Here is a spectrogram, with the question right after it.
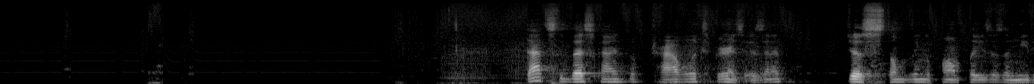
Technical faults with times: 0.00-10.35 converter idle tones

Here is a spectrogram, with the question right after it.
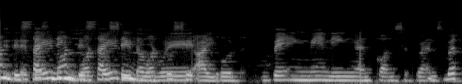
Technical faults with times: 0.00-1.92 doubled audio track
3.60-3.62 bit errors on an ADPCM link

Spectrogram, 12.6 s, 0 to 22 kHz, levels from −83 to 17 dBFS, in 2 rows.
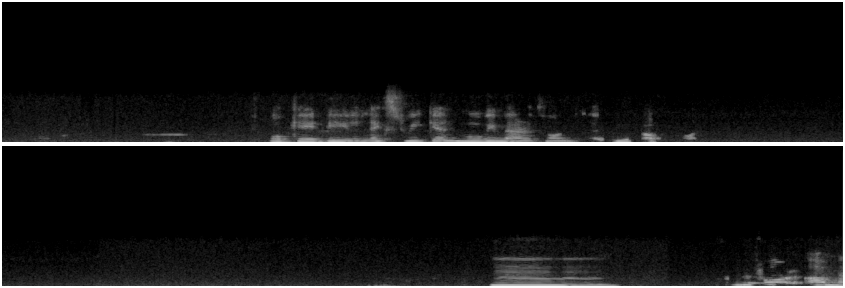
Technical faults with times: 4.22-5.32 speech suppressed in double talk
4.68-4.72 other side's voice leaking through
11.65-12.41 speech suppressed in double talk
12.07-12.12 other side's voice leaking through

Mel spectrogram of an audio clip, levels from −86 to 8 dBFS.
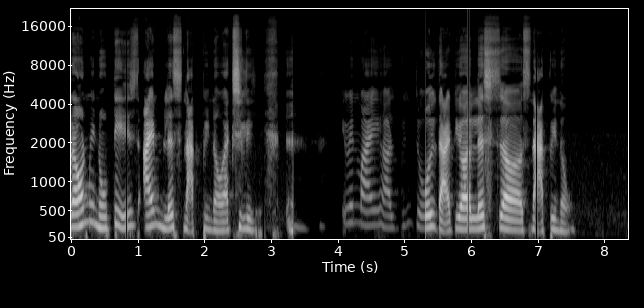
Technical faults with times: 0.83-0.85 gap between chunks
1.85-1.88 gap between chunks
2.88-2.90 gap between chunks
3.33-5.32 one channel inverted
3.90-3.93 gap between chunks
4.93-4.95 gap between chunks
5.95-5.98 gap between chunks
6.98-7.00 gap between chunks
8.00-8.03 gap between chunks

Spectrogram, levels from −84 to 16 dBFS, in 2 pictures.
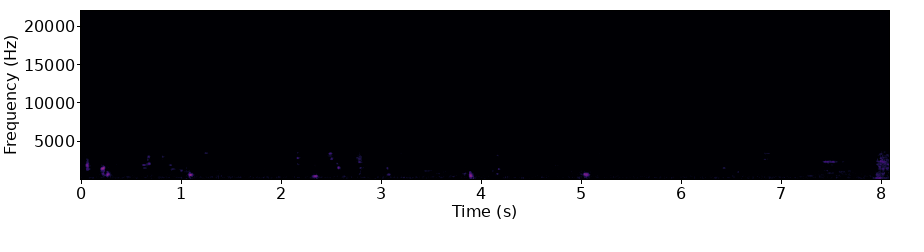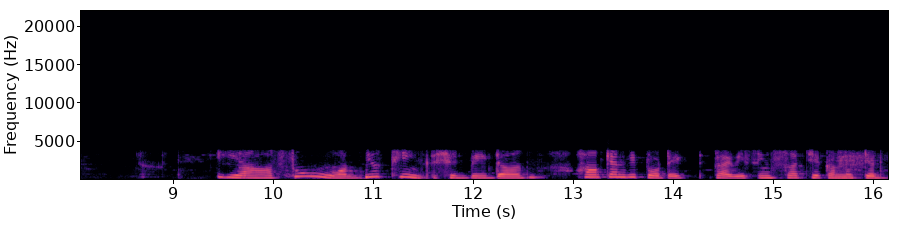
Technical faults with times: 0.00-16.15 iLBC codec
1.06-1.10 lost iLBC frames
6.12 lost iLBC frames
10.86-10.97 lost iLBC frames
13.18-13.26 lost iLBC frames
14.81-14.89 lost iLBC frames

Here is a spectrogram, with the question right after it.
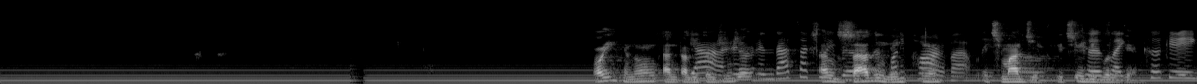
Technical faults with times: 0.00-11.98 mains hum
3.50-3.64 burst of packet loss

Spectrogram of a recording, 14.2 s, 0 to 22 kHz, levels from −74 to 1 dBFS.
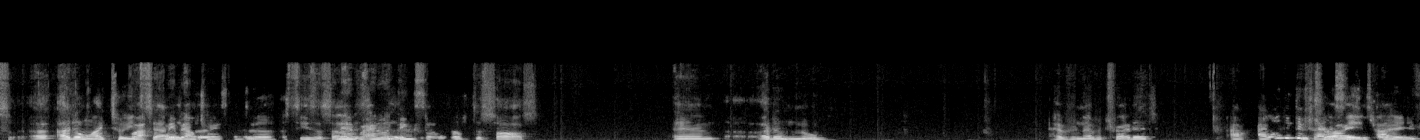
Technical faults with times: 1.66-2.97 speech suppressed in double talk
3.70-4.67 speech suppressed in double talk
13.62-13.86 speech suppressed in double talk

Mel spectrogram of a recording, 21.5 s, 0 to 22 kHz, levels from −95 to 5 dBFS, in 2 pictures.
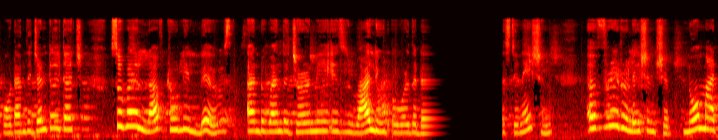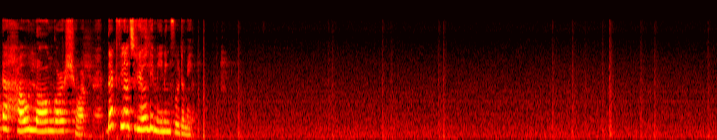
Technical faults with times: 0.00-21.53 echo with no canceller
6.35-7.56 call audio freeze
12.26-15.35 jitter buffer speed-up
12.89 dropped samples

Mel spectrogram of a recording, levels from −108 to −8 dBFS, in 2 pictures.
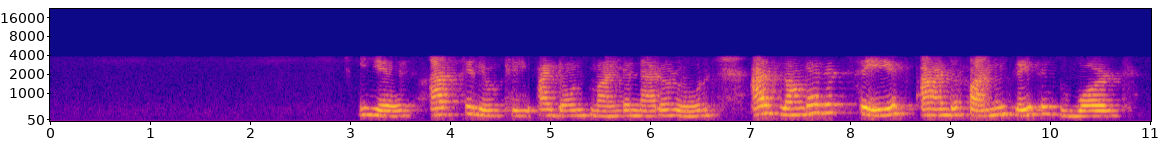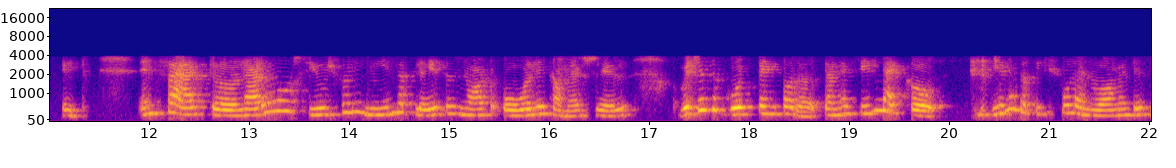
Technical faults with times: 0.00-22.02 AMR narrowband mobile codec
0.00-3.08 AMR comfort noise
11.02-11.12 AMR comfort noise
11.42-11.50 AMR comfort noise
20.18 AMR comfort noise

